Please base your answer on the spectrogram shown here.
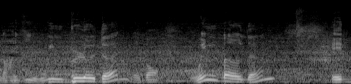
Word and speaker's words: Wimbledon: 4 US Open, 2 Wimbledon, je prononce à l'anglaise. Vous savez que nous, on aurait dit Wimbledon, mais bon, Wimbledon.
